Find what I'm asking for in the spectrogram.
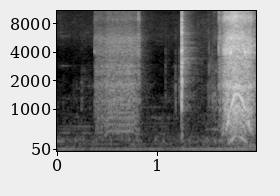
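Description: A cordless power drill tightening a part on a small hydroponic tote unit with a short whir and a sharp click, then a louder, longer spin as it runs in reverse, close by with no speech.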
